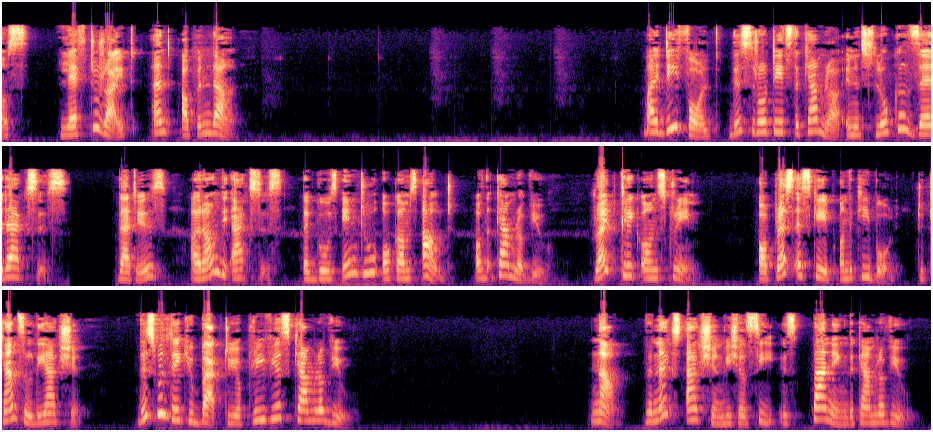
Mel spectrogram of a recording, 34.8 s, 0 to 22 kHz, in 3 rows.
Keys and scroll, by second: 21.4 Escape.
